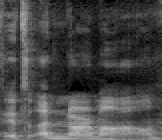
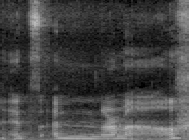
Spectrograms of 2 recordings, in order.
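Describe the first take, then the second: First: Said in the usual way. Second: It's a normal whispered slowly. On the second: Shown as a demonstration. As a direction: hush it into a slow whisper.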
